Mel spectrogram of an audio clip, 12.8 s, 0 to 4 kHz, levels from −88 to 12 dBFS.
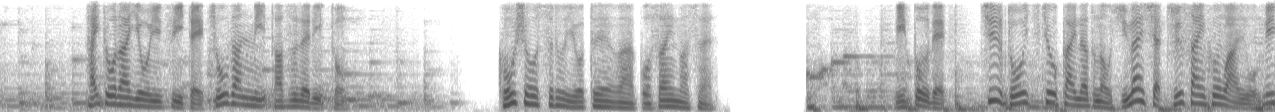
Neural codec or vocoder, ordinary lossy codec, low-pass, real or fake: codec, 16 kHz, 0.5 kbps, FunCodec, trained on Chinese and English, 25 frames a second; Opus, 24 kbps; 3.6 kHz; fake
